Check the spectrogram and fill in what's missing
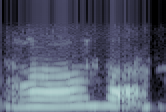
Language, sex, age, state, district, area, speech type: Odia, female, 60+, Odisha, Angul, rural, conversation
